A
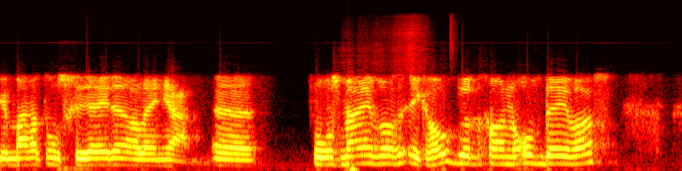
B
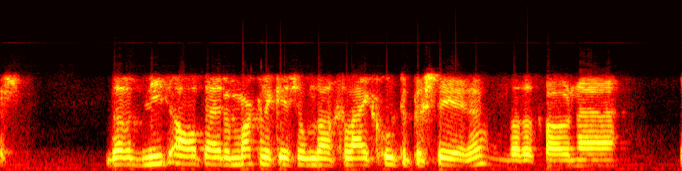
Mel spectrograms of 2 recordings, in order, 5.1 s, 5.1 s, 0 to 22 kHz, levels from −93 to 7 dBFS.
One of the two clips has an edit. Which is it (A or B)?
B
